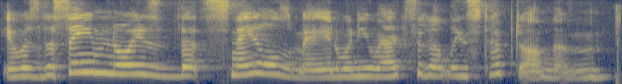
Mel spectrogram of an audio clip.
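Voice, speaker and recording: A woman with a high voice co-hosts a fanfiction comedy show. She reads stories aloud with some drama and chats casually with her fellow hosts. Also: unhurried, dark tone. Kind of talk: dramatic reading of fanfiction mixed with casual banter.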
